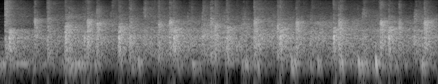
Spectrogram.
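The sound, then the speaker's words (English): A crowd claps steadily and loudly for several seconds at a church service, many overlapping hand claps forming a dense, rhythmic patter with no speech over it. “Are you clapping?”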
